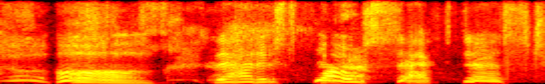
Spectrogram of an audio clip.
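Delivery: put-on outrage. Retelling comments from people angry about the word guys: imitating an offended commenter. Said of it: "getting pissed off at me".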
